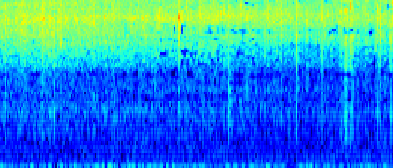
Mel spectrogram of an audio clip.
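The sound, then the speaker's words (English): A pepper-seasoned steak sizzles on a hot grill pan coated with olive oil, a loud, steady high-pitched hiss with a few sharp pops and crackles breaking through; no one speaks. “Now put a little olive oil on a hot grill pan or hot grill if you want to grill it outside. And toss that bastard right on there.”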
